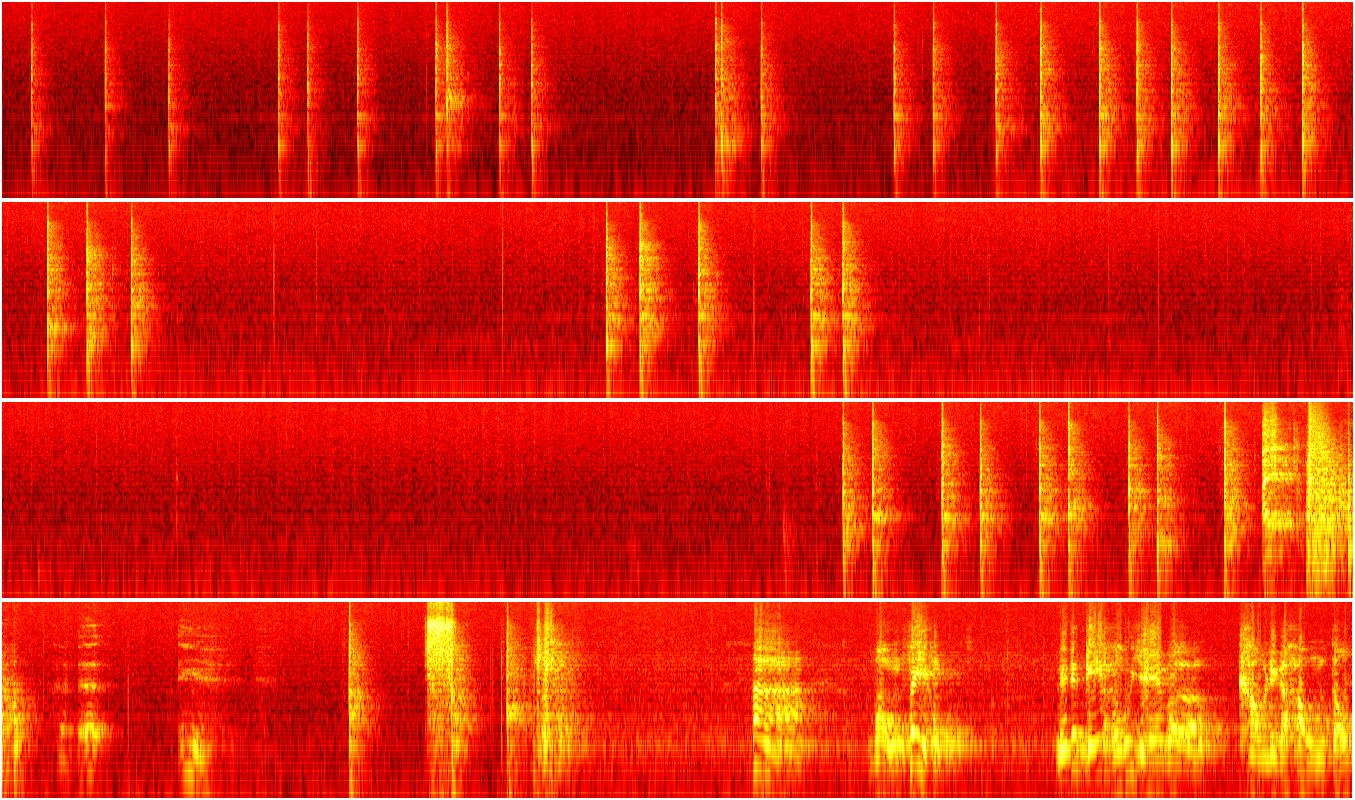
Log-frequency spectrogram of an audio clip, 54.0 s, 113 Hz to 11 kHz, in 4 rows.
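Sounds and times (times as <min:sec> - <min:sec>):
sharp punches and blows: 0:35.4 - 0:40.8, 0:44.0 - 0:46.4
struck percussion beats: 0:35.4 - 0:40.9.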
